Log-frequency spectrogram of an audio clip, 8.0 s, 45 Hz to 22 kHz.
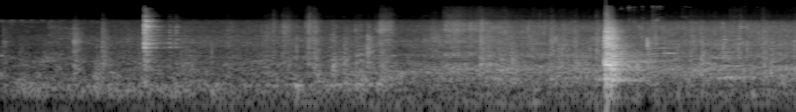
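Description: Steel cooking pot and the water-filled steel vessel that serves as its lid clinking as the lid is handled: a sharp clink about 1.5 seconds in and a loud metal clank about 6 seconds in. A steady hiss from the steaming pot of mutton builds from about halfway.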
